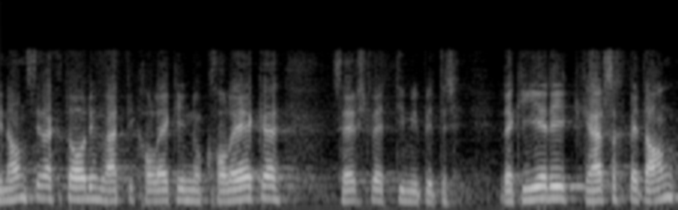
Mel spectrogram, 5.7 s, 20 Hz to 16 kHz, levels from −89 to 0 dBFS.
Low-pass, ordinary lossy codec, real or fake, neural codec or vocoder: 7.2 kHz; none; real; none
